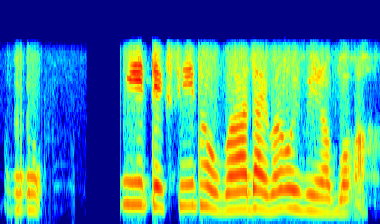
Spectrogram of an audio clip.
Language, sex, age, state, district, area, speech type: Manipuri, female, 18-30, Manipur, Tengnoupal, rural, conversation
